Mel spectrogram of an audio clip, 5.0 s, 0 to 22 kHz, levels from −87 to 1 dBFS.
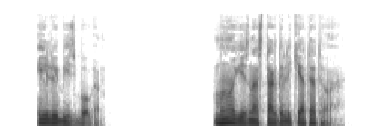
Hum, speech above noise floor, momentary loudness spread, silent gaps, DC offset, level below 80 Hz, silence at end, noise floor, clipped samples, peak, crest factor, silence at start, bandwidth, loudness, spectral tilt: none; over 69 dB; 14 LU; none; under 0.1%; -44 dBFS; 0.55 s; under -90 dBFS; under 0.1%; -6 dBFS; 18 dB; 0.5 s; 13.5 kHz; -22 LUFS; -8 dB/octave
